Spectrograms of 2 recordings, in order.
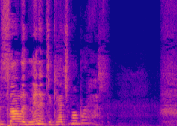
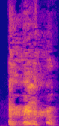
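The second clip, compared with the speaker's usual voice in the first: hacking cough; 6 semitones higher, 5 dB louder than usual. Real, not acted. Coughing again.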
